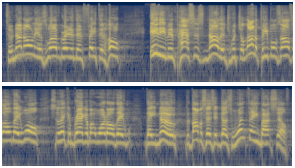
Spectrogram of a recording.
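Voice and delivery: loud, high, forceful sermon delivery; preaching. Real, not acted.

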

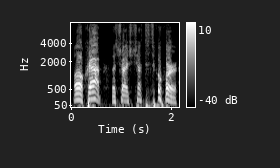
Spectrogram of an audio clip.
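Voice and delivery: high, loud sudden alarm; startled. Retold or imitated. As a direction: blurt it in a scare. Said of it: "two other guys walk by and like".

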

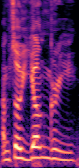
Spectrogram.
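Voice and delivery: "youngry" for hungry, with a Y. Retold or imitated. Mocking H-droppers by analogy, hungry twisted into "youngry". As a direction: put a Y where the H of hungry goes, "youngry". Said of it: "Like, nobody says".

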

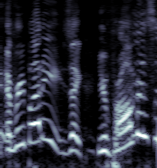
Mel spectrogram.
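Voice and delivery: high, loud imitated excitement; mock eager questioning. Acting out Venom's eager questions.

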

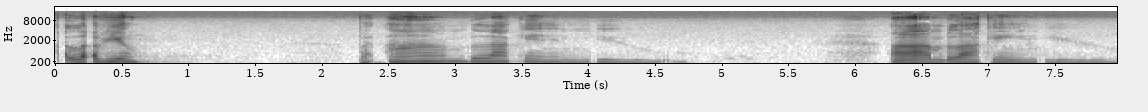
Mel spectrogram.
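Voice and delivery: soft and slow, I'm blocking you; quietly closing the door on them; soft firm goodbye. Retold or imitated. Blocking the angry friend.

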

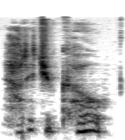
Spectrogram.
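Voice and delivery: breathless unvoiced whisper. A narrator's reading. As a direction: whisper it in awe. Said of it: "she whispered".

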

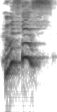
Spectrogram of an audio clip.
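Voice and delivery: mock-shocked high squeak; baffled who's this. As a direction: squeal it out in comic disbelief. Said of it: "both of them are literally just like".

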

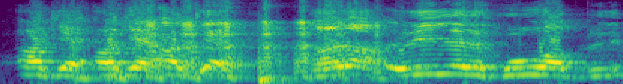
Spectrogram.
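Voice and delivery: loud, laughing protest. Real, not acted. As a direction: laugh it off loudly. (skrattande högljutt protesterande)

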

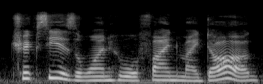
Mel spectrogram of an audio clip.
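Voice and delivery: plain reading voice

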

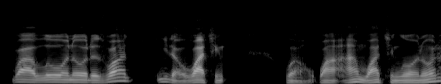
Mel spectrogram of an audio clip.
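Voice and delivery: usual speaking voice

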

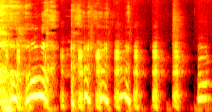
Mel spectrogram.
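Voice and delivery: a long high giggle; high laughter. Real, not acted. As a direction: laugh freely at him. Laughing at his full mouth.

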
